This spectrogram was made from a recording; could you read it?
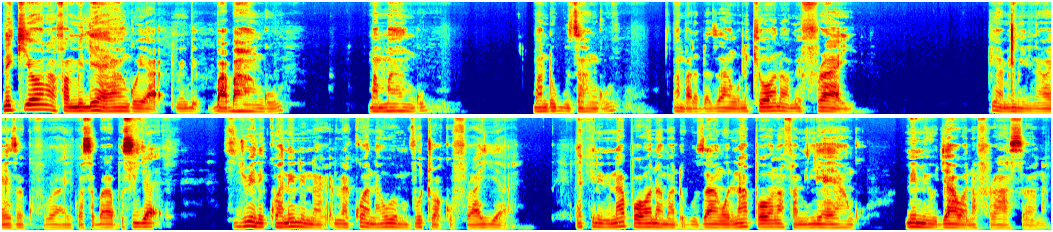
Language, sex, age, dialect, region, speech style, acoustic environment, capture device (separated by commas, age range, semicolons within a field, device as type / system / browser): Swahili, male, 18-24, Kenya - Mombasa, Kenya, stressed; focused, silence, mobile / Linux / Chrome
